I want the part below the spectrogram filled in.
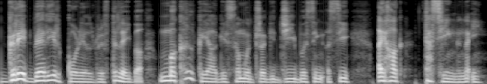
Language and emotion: Manipuri, surprised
